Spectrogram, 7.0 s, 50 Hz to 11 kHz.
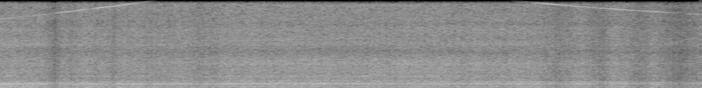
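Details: JetCat RC jet turbine after repair of starter clutch, worn bearings and deformed NGV causing blade rub: auto-start completes, steady even roar with clean high whistle, no surging or rough patches; idle exhaust temperature under 500°C, healthy.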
